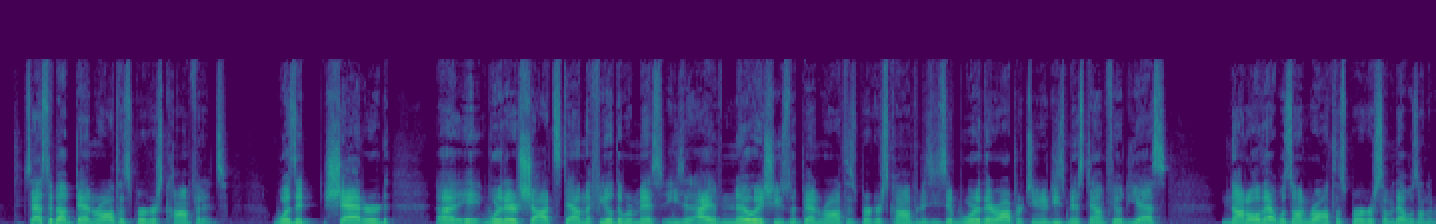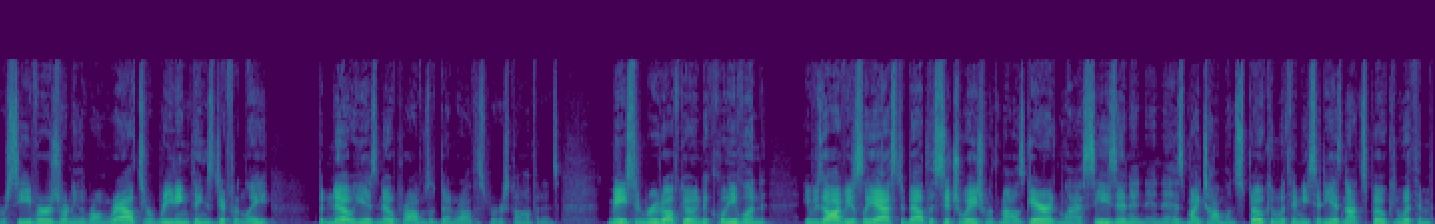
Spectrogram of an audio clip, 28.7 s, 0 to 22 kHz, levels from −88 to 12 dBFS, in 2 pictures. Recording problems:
none

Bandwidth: 16 kHz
